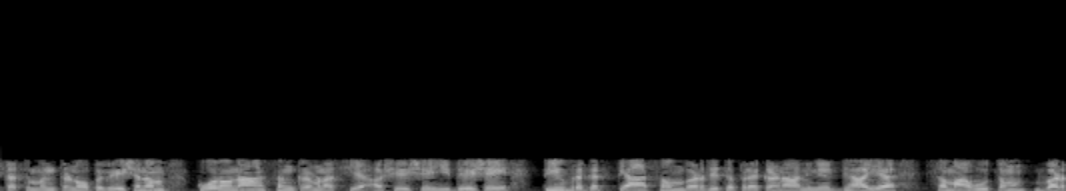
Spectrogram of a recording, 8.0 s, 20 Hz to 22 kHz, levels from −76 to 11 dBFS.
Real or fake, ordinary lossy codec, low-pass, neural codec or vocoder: real; none; 3.6 kHz; none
